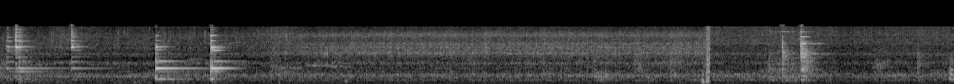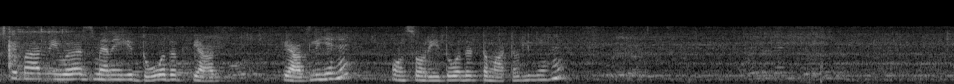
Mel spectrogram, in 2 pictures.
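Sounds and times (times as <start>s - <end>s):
spatula knocking a ringing pot: 0.0s - 2.5s
meat sizzling in oil: 0.0s - 19.0s.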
